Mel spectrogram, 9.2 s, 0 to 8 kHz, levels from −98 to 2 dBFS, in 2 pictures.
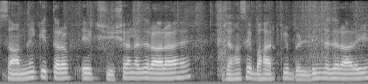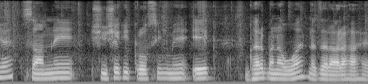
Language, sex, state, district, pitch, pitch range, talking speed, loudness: Hindi, male, Bihar, Gaya, 135 Hz, 125-145 Hz, 210 wpm, -19 LUFS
